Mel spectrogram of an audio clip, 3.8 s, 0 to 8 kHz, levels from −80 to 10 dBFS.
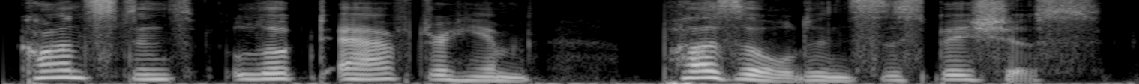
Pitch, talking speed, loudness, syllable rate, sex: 170 Hz, 110 wpm, -19 LUFS, 4.6 syllables/s, female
